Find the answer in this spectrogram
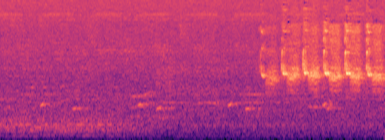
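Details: Female Asian koel: a few soft, faint notes, then a sudden loud burst of harsh, rapidly repeated notes, about four per second, lasting over a second.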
